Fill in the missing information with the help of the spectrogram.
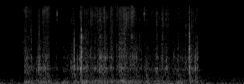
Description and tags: Short potpourris rustling sound made by stirring a bowl of it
